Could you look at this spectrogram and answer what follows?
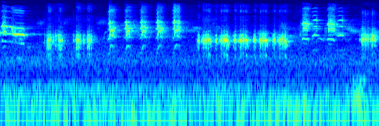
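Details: Loud, rhythmic Great reed warbler strophe: chunky, harsh syllables delivered in quick repeated groups, with a brief higher-pitched flourish near the end.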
